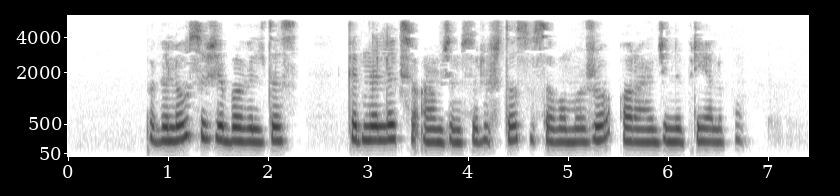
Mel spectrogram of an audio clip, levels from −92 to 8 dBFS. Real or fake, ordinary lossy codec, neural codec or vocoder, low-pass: real; MP3, 32 kbps; none; 5.4 kHz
